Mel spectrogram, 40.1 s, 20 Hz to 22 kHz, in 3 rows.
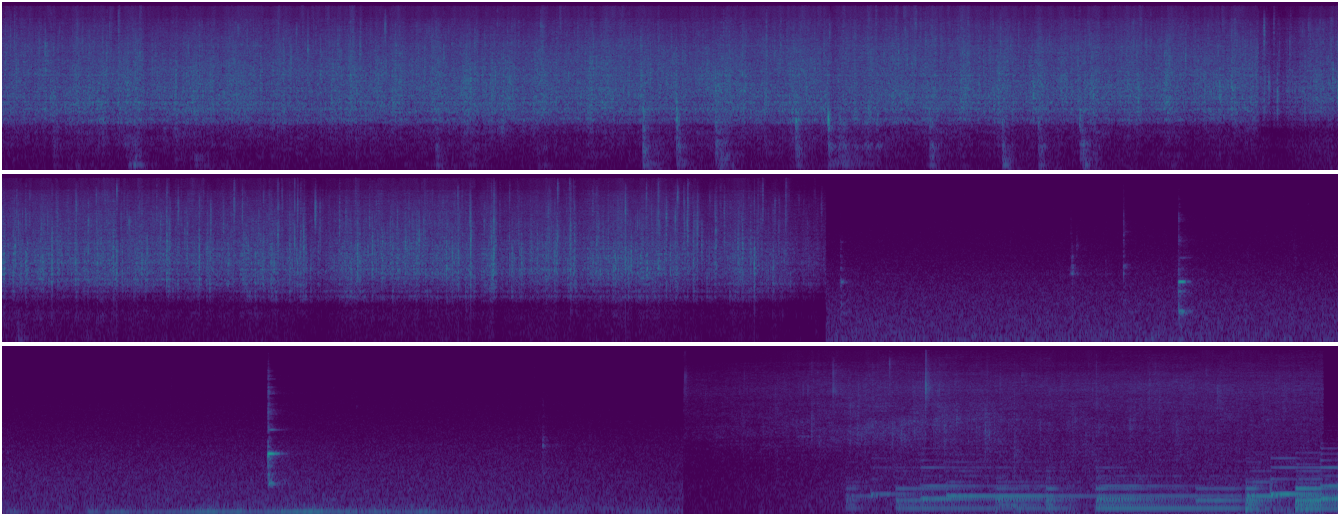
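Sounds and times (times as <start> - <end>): rice sizzling in a frying pan: 0.0 - 21.6, 33.6 - 40.0
utensil scraping a pan: 4.3 - 12.4.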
